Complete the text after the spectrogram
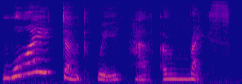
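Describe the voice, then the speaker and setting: A woman voicing the small male king of the fishes in a storybook reading, speaking high and earnestly. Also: huge pitch swings, extremely slow, fairly bright tone, full character voice. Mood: earnest, pleading. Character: small worried but brave male fish king.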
